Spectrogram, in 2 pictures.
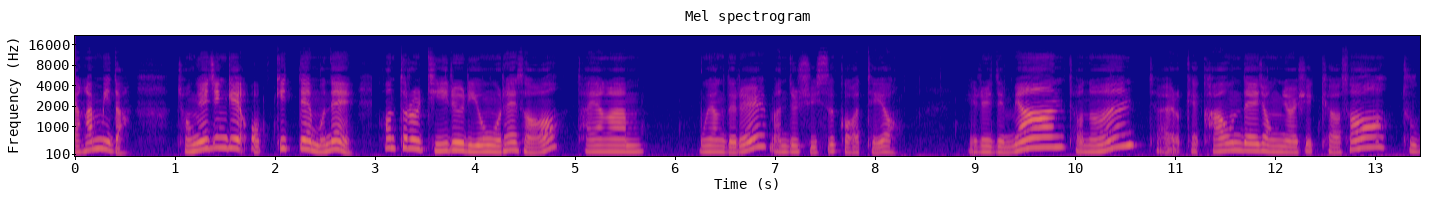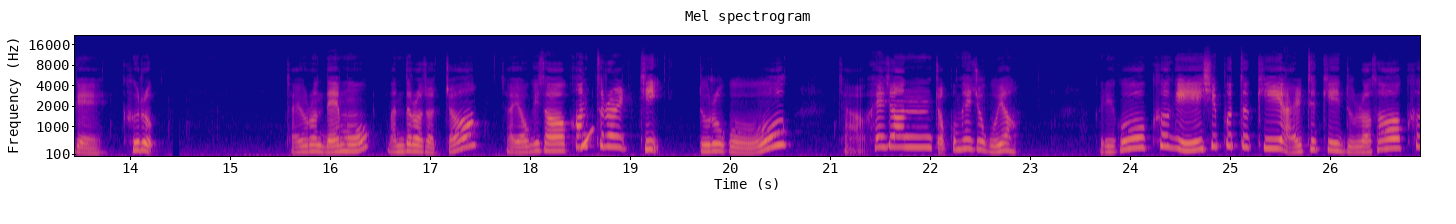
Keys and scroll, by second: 2.3 super+d, 11.1 i, 19.0 super+d.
